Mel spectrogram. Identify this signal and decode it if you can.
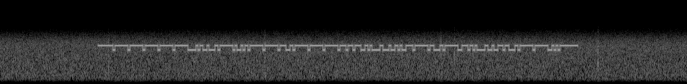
RTTY (50 baud, 450 Hz shift), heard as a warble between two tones, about 2150 Hz centre, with radio static. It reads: DUQUE BACELAR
